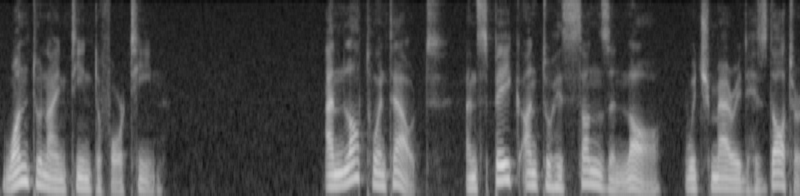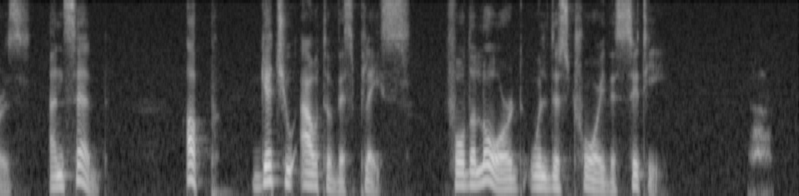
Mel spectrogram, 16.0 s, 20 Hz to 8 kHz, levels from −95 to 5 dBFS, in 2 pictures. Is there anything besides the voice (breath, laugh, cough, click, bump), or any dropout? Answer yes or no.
yes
